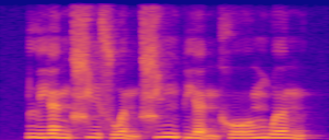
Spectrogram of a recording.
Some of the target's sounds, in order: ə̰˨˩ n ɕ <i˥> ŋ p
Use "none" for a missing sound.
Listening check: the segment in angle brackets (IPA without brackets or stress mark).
i˥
